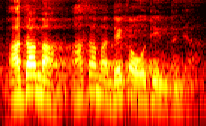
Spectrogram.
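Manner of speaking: low, softened call; lightly voiced God calling out gently for someone; God calling Adam. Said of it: "부르셨어요".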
